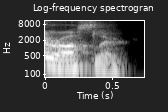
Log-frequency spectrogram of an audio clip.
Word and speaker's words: Roessler: Okay, let's see if I can not butcher your last name, because I'm going to say Roessler, but that's probably wrong. – No, that's what I did. That's what I do. – I noticed. Yeah. No. Correct me. – It's Lina Roessler. – Roessler. Very good. I tried to do the American pronunciation, not the Canadian.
